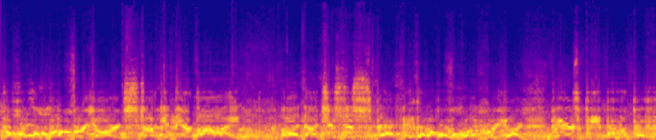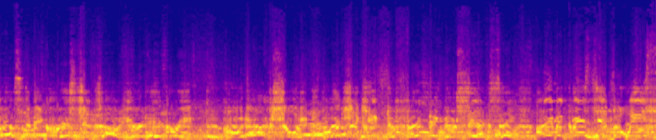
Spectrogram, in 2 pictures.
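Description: Speech: a man preaching through a handheld microphone and horn loudspeaker, with other voices from the crowd around him.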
